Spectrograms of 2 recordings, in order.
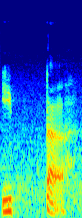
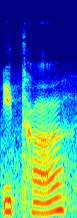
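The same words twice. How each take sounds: First: The t sound is held and emphasized. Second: The t sound is short and unemphasized. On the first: The speaker calls it right. "because you're emphasizing the ta" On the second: The speaker calls it wrong. "instead of saying ita"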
